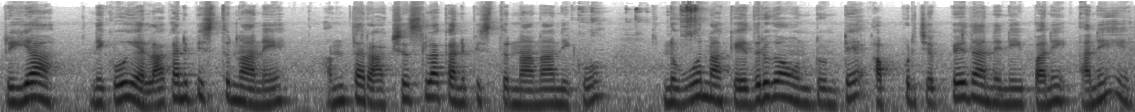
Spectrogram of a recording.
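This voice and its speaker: A woman's voice: mid-range voice, moderate pace, a little mellow, slight background noise, lightly acted. A woman reading the lines of a flustered young bride who scolds and teases her friend. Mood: rueful. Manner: teasing, scolding.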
